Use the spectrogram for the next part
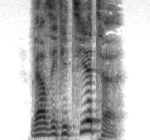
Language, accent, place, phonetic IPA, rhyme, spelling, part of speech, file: German, Germany, Berlin, [vɛʁzifiˈt͡siːɐ̯tə], -iːɐ̯tə, versifizierte, adjective / verb, De-versifizierte.ogg
- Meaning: inflection of versifizieren: 1. first/third-person singular preterite 2. first/third-person singular subjunctive II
